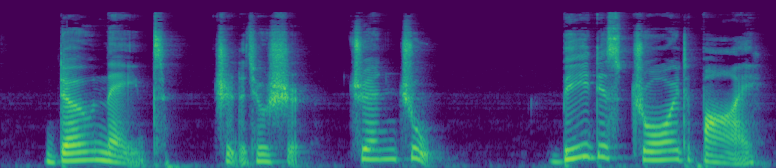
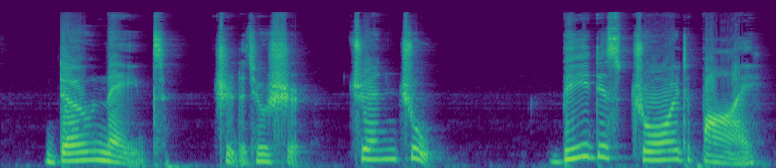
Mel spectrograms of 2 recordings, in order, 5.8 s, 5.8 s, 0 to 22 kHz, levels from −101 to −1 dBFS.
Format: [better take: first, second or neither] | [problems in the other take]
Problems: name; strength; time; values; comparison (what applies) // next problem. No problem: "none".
first | distortion; slight; 3% of the sound clipped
